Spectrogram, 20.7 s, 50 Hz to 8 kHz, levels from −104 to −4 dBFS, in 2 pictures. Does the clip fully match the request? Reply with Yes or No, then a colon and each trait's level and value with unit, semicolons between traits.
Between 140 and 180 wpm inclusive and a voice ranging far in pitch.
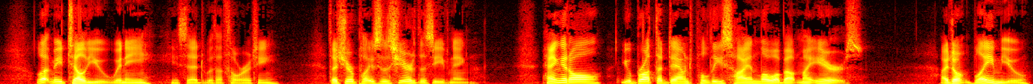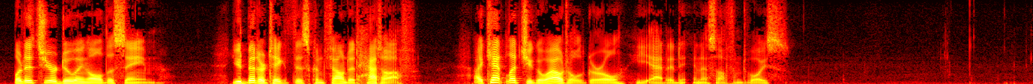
Yes: average, 175 wpm; wide, 6.4 semitones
